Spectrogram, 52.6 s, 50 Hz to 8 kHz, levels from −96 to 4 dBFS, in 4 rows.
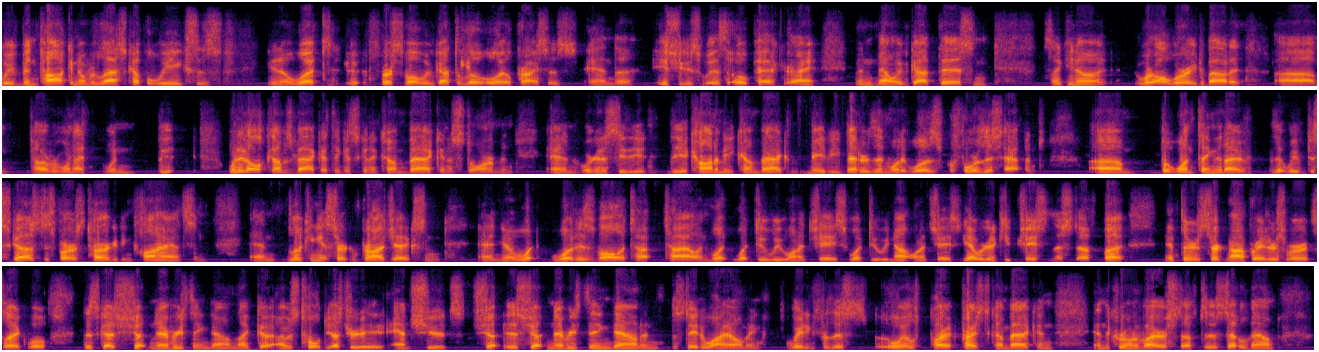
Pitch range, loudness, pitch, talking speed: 85-110 Hz, -22 LUFS, 95 Hz, 210 wpm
